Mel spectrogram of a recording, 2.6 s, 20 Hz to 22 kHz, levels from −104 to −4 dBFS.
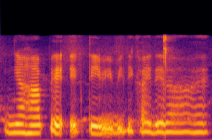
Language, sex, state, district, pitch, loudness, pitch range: Hindi, female, Uttar Pradesh, Saharanpur, 255 Hz, -18 LUFS, 250-365 Hz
